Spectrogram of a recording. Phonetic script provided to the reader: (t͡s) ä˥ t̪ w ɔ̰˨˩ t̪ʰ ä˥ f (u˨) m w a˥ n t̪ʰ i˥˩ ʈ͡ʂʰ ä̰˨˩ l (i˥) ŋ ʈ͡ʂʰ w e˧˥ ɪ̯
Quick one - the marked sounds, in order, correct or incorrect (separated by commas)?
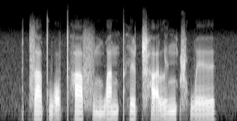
correct, correct, correct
